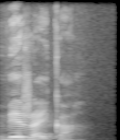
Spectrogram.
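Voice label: "вежайка", Komi, female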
